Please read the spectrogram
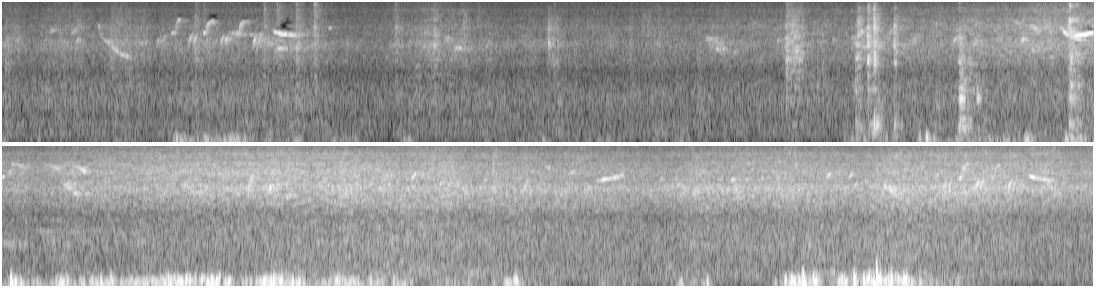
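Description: Honeybees buzzing around an open hive. From about four seconds in, and again near the end, bursts of low rumbling and a few clicks from handling near the microphone are louder than the bees.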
